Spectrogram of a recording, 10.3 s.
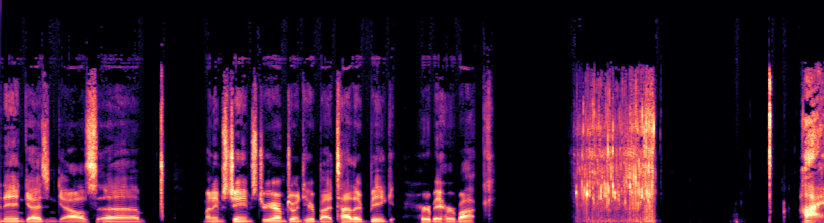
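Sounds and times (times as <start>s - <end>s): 
speech: 0.0s - 1.9s, 2.6s - 6.2s, 7.2s - 7.6s, 10.0s - 10.2s
person slurping a drink: 7.2s - 8.3s.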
